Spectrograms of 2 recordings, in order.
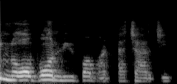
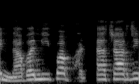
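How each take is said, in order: First: Bengali-style rounded o in "नवनीपा", like "नोबोनीपा"; Bengali accent. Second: Said in the usual way. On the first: Retold or imitated. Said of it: "वो इतना कर देगी, ओ, ओ, ओ लगा". ("नवनीपा" बंगाली लहजे में, अ की जगह गोल ओ) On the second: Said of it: "मैं कहूंगी नवनीपा भट्टाचार्य जी".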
